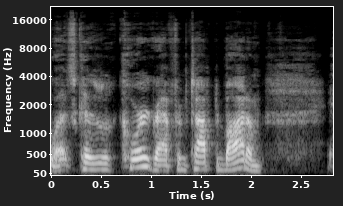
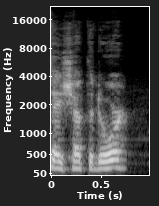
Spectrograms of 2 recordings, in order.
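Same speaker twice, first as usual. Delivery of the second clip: plain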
